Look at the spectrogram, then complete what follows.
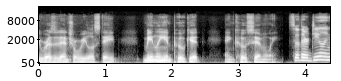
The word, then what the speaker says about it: Phuket: And just so everyone's clear, it's Puket, not Phuket. Super common mistake.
